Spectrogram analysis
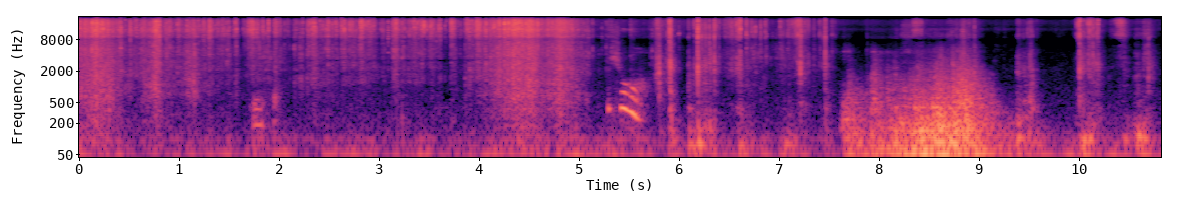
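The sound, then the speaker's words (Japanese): A plastic bag is crumpled and handled while tidying up, to be thrown away, with bursts of crinkling and rustling that swell and fade over several seconds, plus a few soft knocks of things being moved. “もうこのビニール袋もぽいかな。”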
